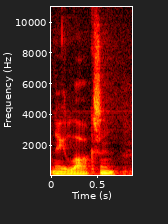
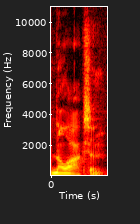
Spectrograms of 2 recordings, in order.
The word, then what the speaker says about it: naloxone: name Narcan, and we're going to call it Naloxone.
